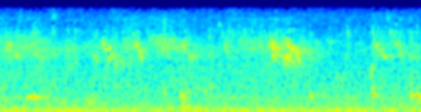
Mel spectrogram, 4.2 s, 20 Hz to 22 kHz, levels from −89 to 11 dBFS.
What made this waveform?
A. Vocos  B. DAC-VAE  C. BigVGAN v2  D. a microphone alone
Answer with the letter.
D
